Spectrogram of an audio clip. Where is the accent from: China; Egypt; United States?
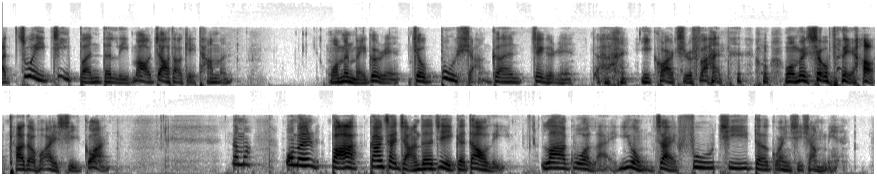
United States; Chinese is a second language; 因为我是美国人，而且美国人很重视口气新鲜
